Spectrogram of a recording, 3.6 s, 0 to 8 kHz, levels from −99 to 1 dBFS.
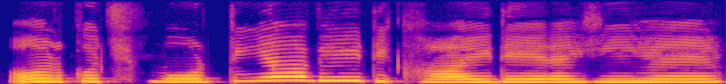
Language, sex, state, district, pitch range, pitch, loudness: Hindi, female, Madhya Pradesh, Bhopal, 260-290 Hz, 275 Hz, -13 LUFS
